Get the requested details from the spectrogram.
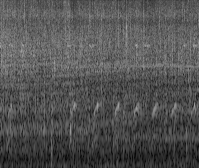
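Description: A spoon clinks while stirring food in a bowl.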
